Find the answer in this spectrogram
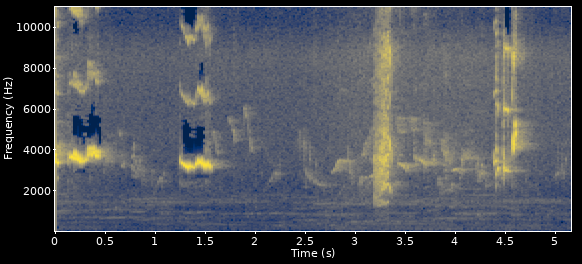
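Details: Song of a white-rumped shama (kacer poci) used as a lure to provoke answers: two pure whistled notes, then after a gap a rasping burst and quick twittering phrases.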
